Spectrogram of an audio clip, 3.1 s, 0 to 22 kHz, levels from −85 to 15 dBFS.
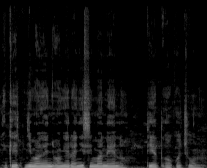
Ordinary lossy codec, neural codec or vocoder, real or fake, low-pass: none; none; real; none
